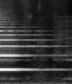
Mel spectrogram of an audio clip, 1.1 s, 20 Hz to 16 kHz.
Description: Clarinet, Cinematic; Sonic Foundry (Sony Creative Software); Orchestral Series VOL-3

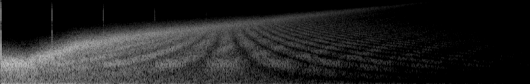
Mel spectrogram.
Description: noise fx; Masterbits; Switch FX

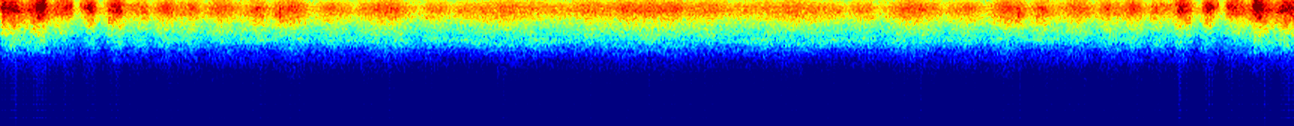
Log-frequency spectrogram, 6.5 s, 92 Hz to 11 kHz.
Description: Af Shaker FX; Roland LCDP14 Africa VOL-2; Perc FX

